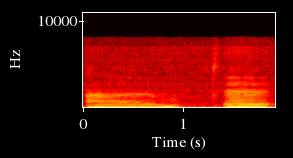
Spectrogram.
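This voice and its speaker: A young man from California in his late teens with an American accent, a native English speaker giving a halting, casual self-introduction on his vlog as he searches for words. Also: medium pitch, monotone, dark tone, dull audio, slight background noise. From California, USA. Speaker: vlogger.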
